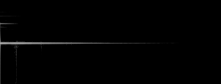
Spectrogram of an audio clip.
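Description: A single bright, bell-like notification ding, the sound effect for clicking a subscribe button's bell icon. It strikes once and fades away over about a second and a half.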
